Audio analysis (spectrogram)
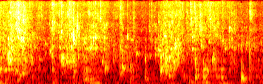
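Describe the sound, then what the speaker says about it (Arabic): Water pours from a rocky spring source at a farm, a continuous splashing gurgle with bright bubbling and trickling, fairly faint and steady, without any talk. "وهذا المصدر الثاني اللي جاي منها الماء"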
